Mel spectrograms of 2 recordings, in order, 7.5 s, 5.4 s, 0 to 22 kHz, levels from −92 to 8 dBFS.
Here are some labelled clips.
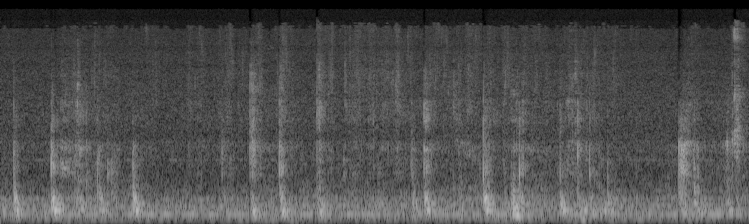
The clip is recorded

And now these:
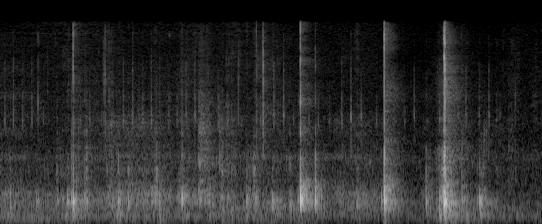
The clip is recorded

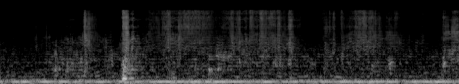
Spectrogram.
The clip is remade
